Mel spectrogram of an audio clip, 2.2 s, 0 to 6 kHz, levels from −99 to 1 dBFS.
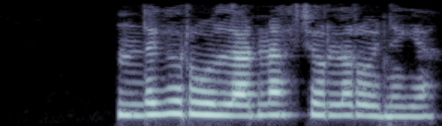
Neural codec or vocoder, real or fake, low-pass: none; real; 5.4 kHz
